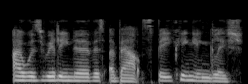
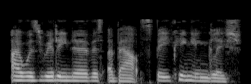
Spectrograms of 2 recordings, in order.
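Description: The two takes are said the same way.

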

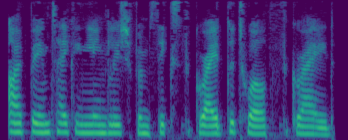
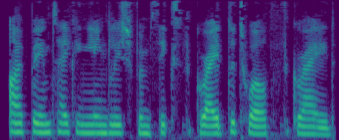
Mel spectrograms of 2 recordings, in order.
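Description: The two takes are said the same way.

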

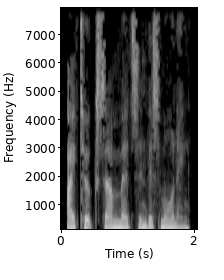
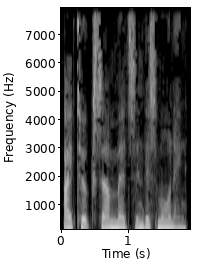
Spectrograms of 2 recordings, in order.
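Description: Both takes have the same delivery.

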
